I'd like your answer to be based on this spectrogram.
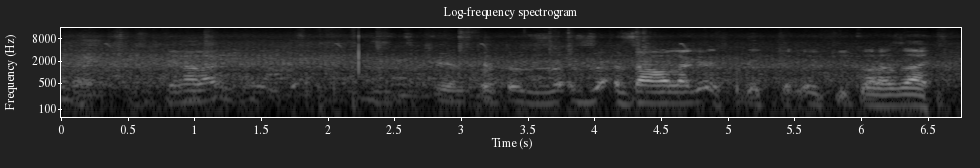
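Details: Adult male speaker, acted comedy sketch; stuttering (acted).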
